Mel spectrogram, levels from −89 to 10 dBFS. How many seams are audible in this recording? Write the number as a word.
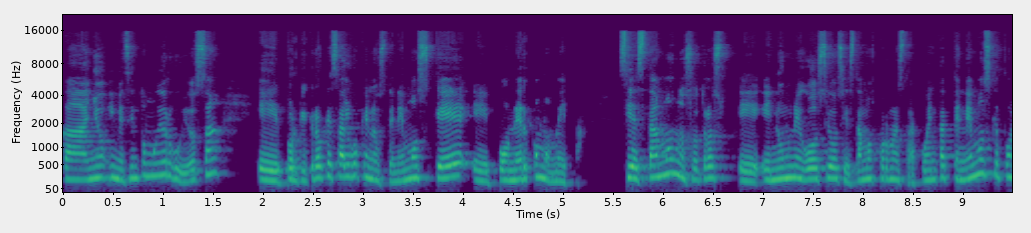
zero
